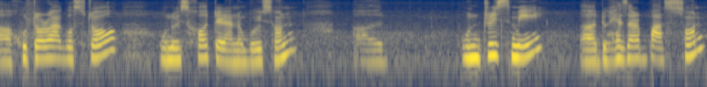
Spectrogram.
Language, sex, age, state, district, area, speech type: Assamese, female, 18-30, Assam, Nagaon, rural, spontaneous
